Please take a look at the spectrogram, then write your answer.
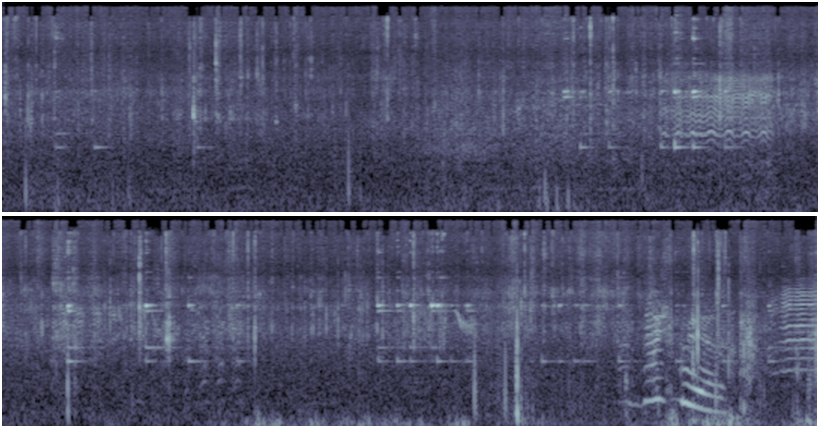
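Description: Lambs bleating several times, fairly close, with voices talking over a rustling outdoor background.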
